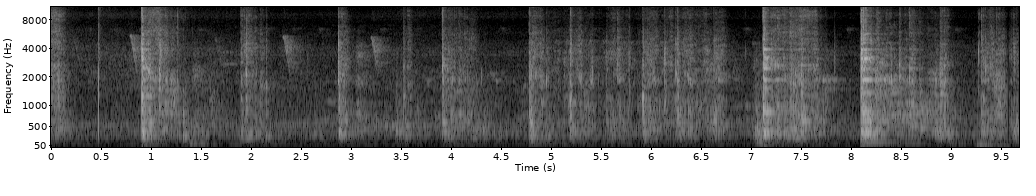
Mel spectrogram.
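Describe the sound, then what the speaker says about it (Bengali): A spoon scrapes and knocks around a pan of mashed mango jelly mixture, giving irregular close clinks and stirring strokes with short pauses and no talk. "যতক্ষণ একটা থকথকে ভাব না চলে আসবে ততক্ষণ নাড়তে হবে।"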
